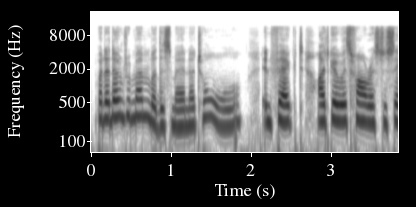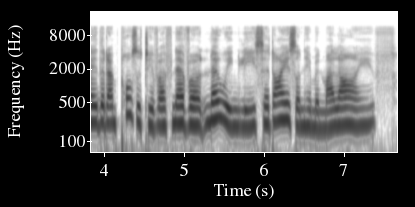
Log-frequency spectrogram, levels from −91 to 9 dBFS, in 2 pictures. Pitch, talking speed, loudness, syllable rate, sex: 215 Hz, 210 wpm, -18 LUFS, 5.5 syllables/s, female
